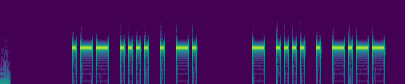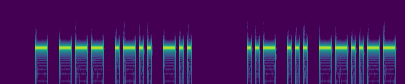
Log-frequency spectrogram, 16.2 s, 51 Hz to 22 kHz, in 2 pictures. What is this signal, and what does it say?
Morse code, heard as a keyed tone, about 15 wpm, 700 Hz. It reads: WHEN THEY TOLD US,
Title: 2x Word-Spacing - Sentences from Top 400 Words - 15wpm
